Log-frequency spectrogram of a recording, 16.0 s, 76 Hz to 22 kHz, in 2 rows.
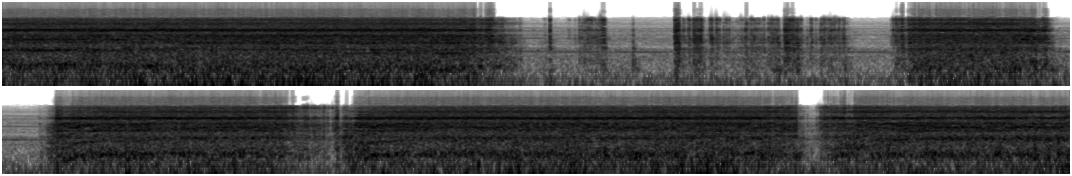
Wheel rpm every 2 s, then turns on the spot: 210, 140, 10, 90, 140, 160, 170, 150.
4-8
